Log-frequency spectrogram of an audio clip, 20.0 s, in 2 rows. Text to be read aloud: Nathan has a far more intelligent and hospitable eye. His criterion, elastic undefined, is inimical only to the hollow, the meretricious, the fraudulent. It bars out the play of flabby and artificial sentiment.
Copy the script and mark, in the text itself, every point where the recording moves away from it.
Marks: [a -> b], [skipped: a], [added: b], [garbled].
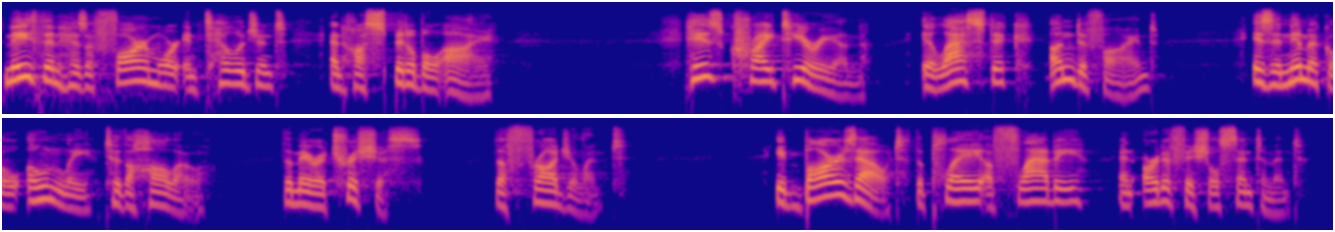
Nathan has a far more intelligent and hospitable eye. His criterion, elastic undefined, is inimical only to the hollow, the meretricious, the fraudulent. It bars out the play of flabby and artificial sentiment.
